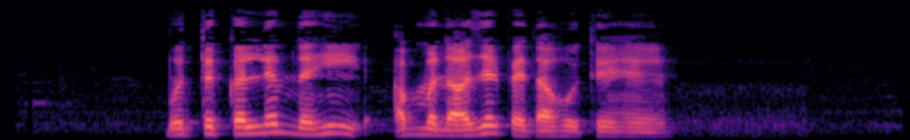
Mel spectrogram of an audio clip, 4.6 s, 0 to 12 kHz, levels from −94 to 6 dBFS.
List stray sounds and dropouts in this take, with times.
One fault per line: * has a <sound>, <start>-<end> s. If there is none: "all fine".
all fine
